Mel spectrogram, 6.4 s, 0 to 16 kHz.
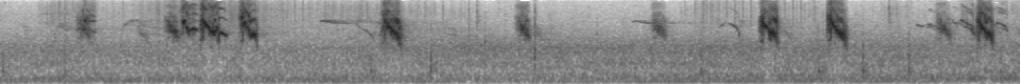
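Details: Sparrows at a Tenmangu shrine on 8 July 2022 coming for food; clusters of sharp chirps mixed with thin whistled slurs, spaced irregularly across the recording.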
